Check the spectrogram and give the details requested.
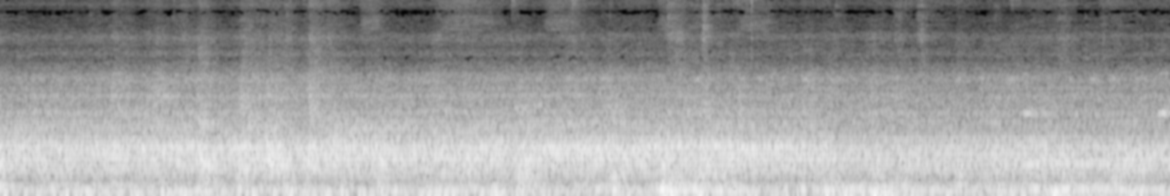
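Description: Passenger train carriage running at speed, heard from inside: a steady rumble of wheels on rails, with a few faint knocks from the running gear.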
